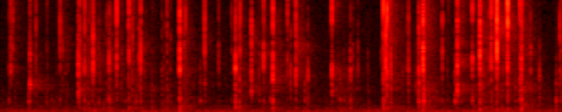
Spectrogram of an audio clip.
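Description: A small clear plastic film bag holding blue plastic mini shampoo bottles is held in both hands while fingertips and long painted nails squeeze and crinkle it. The result is a quiet, steady stream of dense, bright crinkling with many sharp, short crackles and almost no low end.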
